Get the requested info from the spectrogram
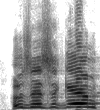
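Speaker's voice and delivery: high, loud suspicious shout; calling up. Acted. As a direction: yell up, doubting. Hanging man calling up.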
